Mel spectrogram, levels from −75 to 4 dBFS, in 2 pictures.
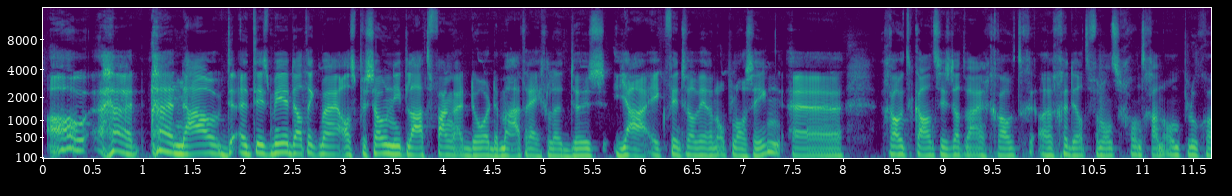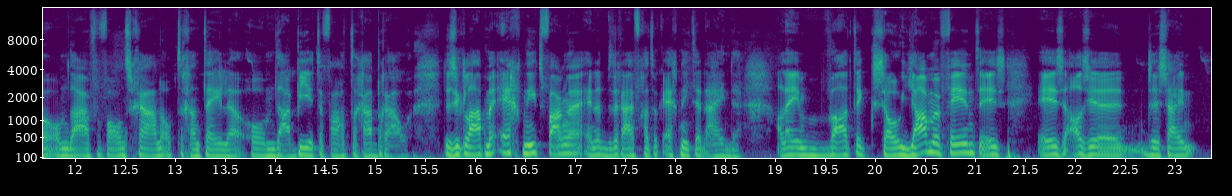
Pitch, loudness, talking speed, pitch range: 135 Hz, -19 LUFS, 215 wpm, 125-150 Hz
